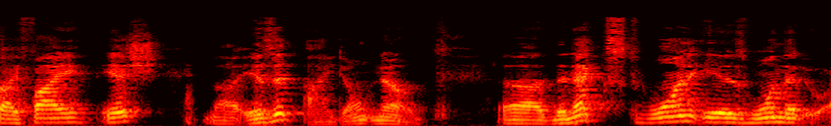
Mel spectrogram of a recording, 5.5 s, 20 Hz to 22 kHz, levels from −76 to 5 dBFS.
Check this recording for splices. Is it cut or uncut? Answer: cut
